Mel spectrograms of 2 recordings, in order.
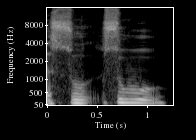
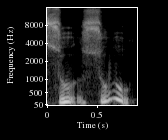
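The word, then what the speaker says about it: Xu Wu: Yeah, that is X is Shu.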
